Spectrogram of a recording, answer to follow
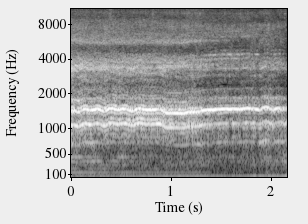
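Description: Rock urbano song recording: one long, slightly wavering high note held over a steady bass.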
